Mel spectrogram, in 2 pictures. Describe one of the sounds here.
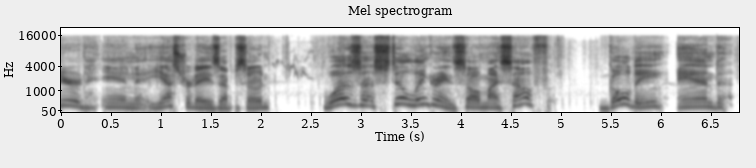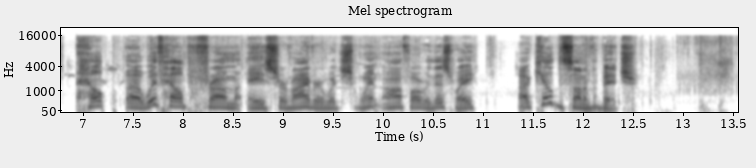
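An adult man talks with animation, close to a microphone.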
